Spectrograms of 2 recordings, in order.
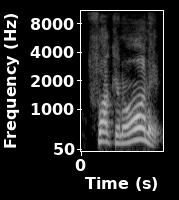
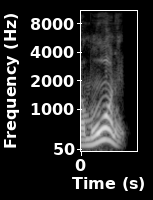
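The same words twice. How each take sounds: First: Said in the usual way. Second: Loud, rough attempt at a Philly accent; mock Philly accent on a punched-out line. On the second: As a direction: imitate a Philly accent, hitting "on" hard. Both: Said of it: "or in the Philly accent".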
